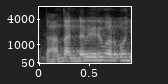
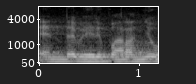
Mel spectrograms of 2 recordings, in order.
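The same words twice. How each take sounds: First: Said in the usual way. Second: Slow, with പേര് pressed and lengthened; slow, stressed. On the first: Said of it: "ഞാൻ എൻ്റെ പേര് പറഞ്ഞു". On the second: Shown as a demonstration. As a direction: lean on പേര്, word by word. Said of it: "ഞാൻ". (പേര് എന്ന വാക്കിന് ഊന്നൽ നൽകി പതുക്കെ)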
